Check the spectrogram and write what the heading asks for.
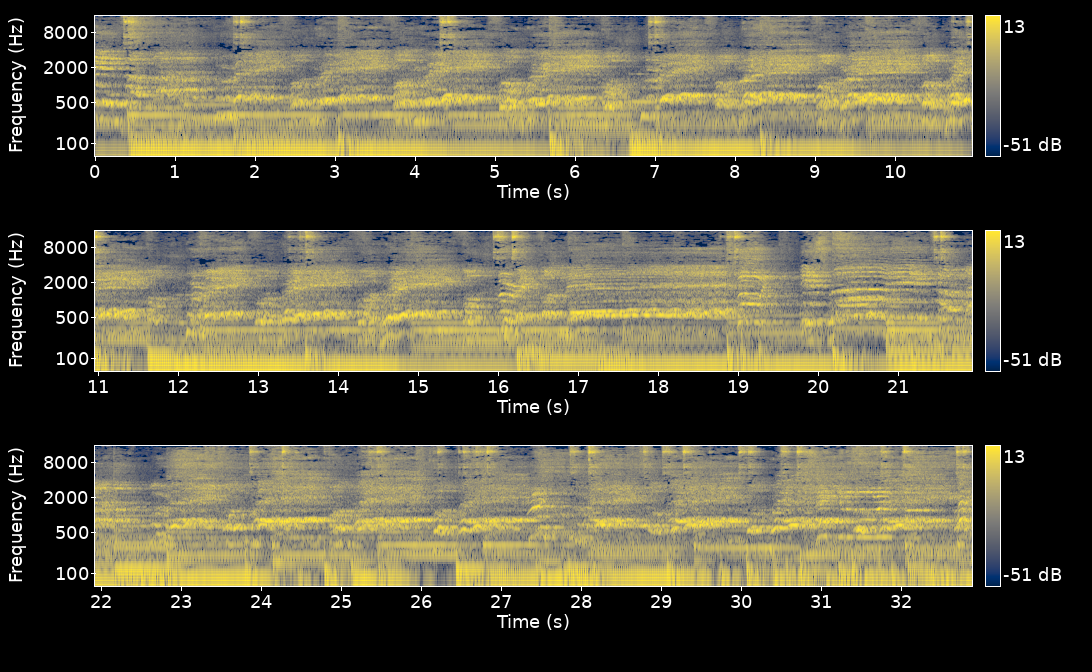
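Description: Gospel choir singing over a band, with a strong sustained bass and a steady drum beat.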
